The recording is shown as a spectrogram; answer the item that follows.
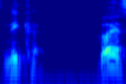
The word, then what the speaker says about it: Nika: It's not nigga. It's Nika.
